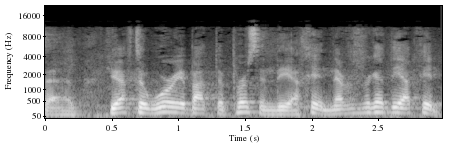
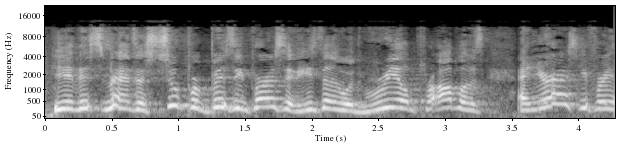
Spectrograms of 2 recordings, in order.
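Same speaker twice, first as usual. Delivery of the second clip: higher, scolding father's voice; stern father; 10 semitones higher than usual. Retold or imitated. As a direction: scold the boy like an upset dad. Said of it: "father scolding".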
